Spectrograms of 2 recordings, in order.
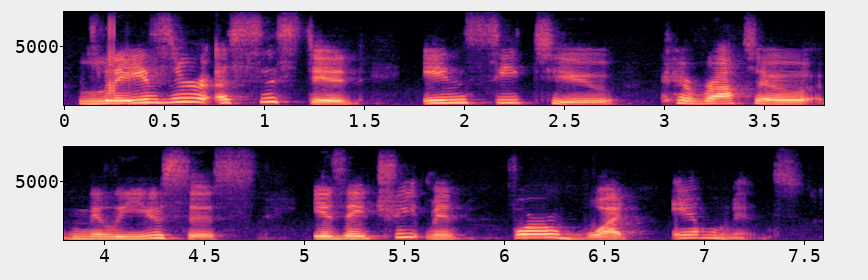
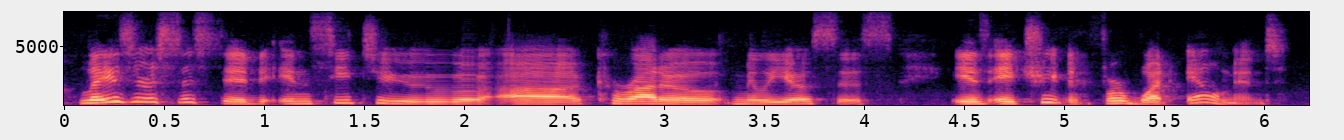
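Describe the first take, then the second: First: The question is read at a slower pace. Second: The question is read at a quicker pace.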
